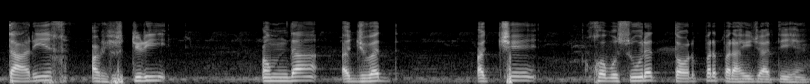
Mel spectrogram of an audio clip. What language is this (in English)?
Urdu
